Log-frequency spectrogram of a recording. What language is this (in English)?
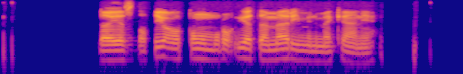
Arabic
